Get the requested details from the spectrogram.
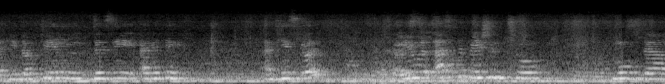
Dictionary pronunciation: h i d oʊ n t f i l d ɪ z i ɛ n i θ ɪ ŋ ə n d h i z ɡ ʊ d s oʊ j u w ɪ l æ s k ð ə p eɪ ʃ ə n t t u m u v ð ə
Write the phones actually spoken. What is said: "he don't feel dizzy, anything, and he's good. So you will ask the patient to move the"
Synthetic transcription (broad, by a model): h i d oʊ n t f i l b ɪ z i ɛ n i t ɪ ŋ ə n d h i z ɡ ʊ d s oʊ j u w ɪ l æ s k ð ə p eɪ ʃ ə n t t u m u v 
